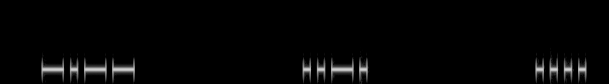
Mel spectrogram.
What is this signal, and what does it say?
Morse code, heard as a keyed tone, about 17 wpm, spaced as for 5 wpm, 700 Hz. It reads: YFH
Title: USA Call Signs - 8x Character Spacing - 17wpm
